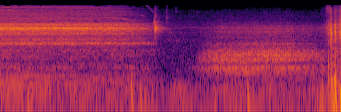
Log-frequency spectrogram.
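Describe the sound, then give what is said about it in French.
Deep breathing: a long, airy breath, a brief pause, then another steady breath, fairly loud and heard alone with no talk. “il faut que je respire pour mieux me sentir”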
